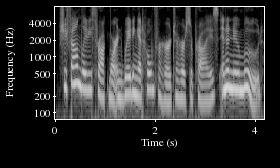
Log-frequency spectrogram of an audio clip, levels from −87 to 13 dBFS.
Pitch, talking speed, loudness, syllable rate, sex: 220 Hz, 230 wpm, -16 LUFS, 5.5 syllables/s, female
